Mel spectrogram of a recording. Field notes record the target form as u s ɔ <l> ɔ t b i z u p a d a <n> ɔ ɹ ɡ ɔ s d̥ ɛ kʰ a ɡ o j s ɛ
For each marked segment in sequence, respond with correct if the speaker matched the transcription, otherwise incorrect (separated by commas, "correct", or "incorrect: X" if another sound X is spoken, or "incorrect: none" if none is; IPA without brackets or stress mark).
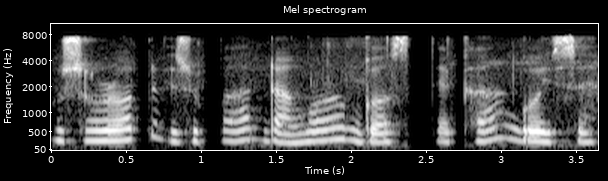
incorrect: ɹ, incorrect: ŋ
